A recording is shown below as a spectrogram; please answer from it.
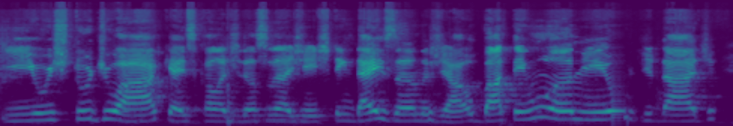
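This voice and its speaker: Woman, thirties, medium pitch, conversational interview guest, explanatory, frequent tag questions. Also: fairly quick, a little hiss or hum. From Salvador, Bahia, Brazil. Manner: frequent 'né' tags, explanatory. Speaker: interview guest, fintech founder and CEO.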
